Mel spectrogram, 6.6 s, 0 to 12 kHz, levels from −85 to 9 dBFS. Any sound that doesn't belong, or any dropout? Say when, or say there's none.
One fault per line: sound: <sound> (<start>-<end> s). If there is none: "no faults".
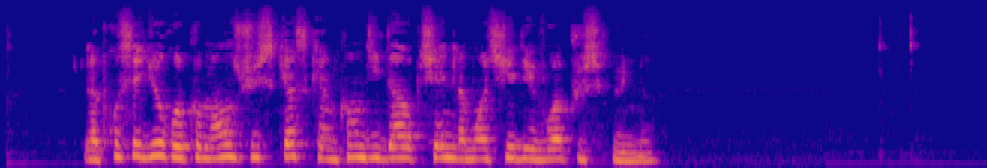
no faults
